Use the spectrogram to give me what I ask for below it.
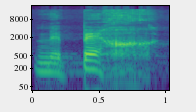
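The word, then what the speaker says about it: נפש: La palabra vida en Levítico 11:17, si no me equivoco, es la palabra nepej, que se escribe nepesh en el hebreo, que es la traducción que se usa para designar el alma humana.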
